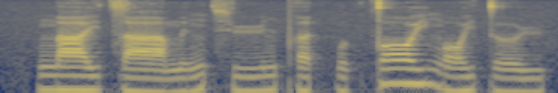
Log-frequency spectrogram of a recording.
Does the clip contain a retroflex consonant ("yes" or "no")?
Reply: no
